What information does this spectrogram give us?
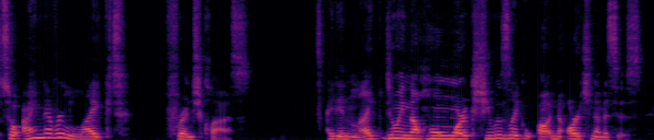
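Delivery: ordinary talk, nothing marked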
